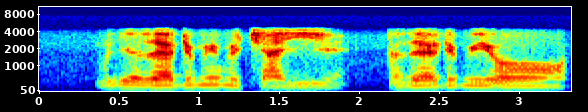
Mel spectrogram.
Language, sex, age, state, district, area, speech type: Urdu, male, 30-45, Uttar Pradesh, Gautam Buddha Nagar, urban, conversation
